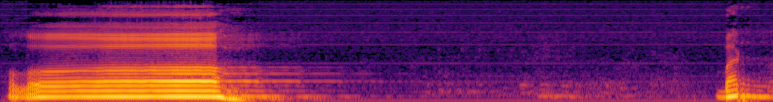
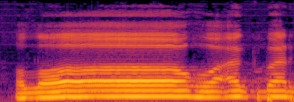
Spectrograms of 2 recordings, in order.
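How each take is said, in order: First: The phrase is cut off in the middle. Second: The phrase flows on without any break. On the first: The speaker calls it wrong. "kalau putus setengah" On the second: The speaker calls it right. "Takbir tidak boleh putus, dia bersambung terus"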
